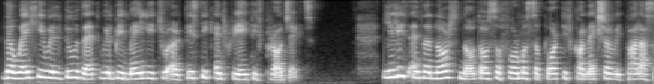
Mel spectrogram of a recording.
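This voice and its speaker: Hoarse woman astrologer with a gravelly voice. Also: mid-range voice. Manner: calm, methodical explaining to viewers. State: hoarse from a sore throat. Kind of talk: scripted explanatory video narration.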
